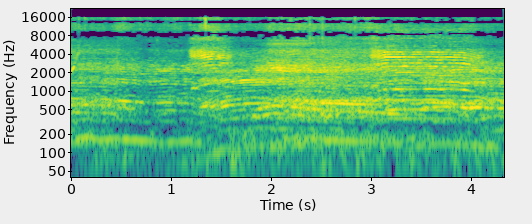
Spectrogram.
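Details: Sheep flock of roughly 900 ewes and 900 lambs calling together: a steady wall of overlapping quavering bleats, some higher and thinner, others low and hoarse, with no pause throughout.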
